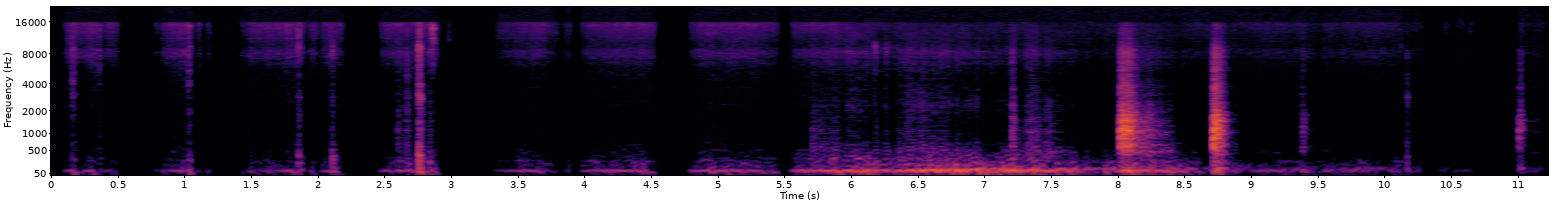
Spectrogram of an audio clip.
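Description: Footsteps thud on a metal floor.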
